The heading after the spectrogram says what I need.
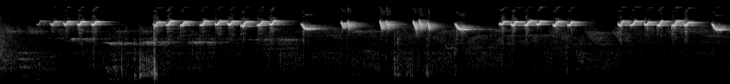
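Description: An olive-backed sunbird sings very high, rapid chattering trills in bursts of about a second, mixed with sharp down-slurred notes. Nothing else is heard.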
